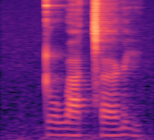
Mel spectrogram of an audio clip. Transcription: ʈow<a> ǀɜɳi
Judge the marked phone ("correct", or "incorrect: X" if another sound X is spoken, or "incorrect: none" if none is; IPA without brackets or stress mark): correct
